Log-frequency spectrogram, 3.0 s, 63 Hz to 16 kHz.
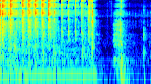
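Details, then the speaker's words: Gottlieb Sky Jump electro-mechanical pinball on restart during repair: fast run of sharp relay clacks stops abruptly, then scattered ticks; 20- or 10-point scoring relay wrongly triggering the 100, cause still being hunted. "Hunting around to see why that 20 point or 10 point relay is popping the 100, and I'm just scrounging around."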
